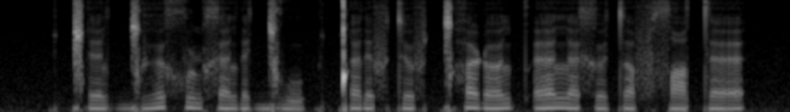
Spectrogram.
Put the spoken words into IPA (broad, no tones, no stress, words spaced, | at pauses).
ǁelɡ͡ǀø xuɳxɛlɾeɡ͡ǀu | ǃɛɾeftøf ǀʰɜɽœl pʼɛ lɛxøtɜfsˤe tɛ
